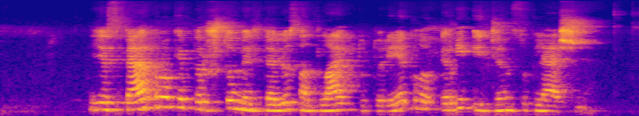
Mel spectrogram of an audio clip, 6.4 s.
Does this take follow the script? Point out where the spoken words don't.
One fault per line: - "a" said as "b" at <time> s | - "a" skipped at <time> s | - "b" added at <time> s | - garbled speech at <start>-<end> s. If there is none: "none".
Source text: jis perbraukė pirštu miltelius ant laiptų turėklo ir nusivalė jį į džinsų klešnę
- "nusivalė" skipped at 4.6 s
